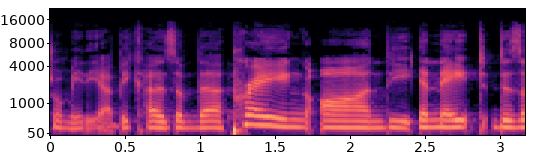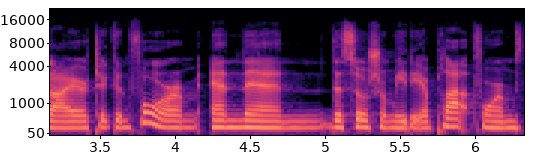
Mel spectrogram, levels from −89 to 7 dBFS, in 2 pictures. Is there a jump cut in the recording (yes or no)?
yes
